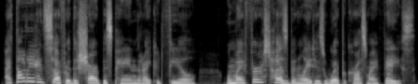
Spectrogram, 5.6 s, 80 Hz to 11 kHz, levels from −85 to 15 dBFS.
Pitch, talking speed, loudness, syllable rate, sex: 260 Hz, 235 wpm, -16 LUFS, 5.6 syllables/s, female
